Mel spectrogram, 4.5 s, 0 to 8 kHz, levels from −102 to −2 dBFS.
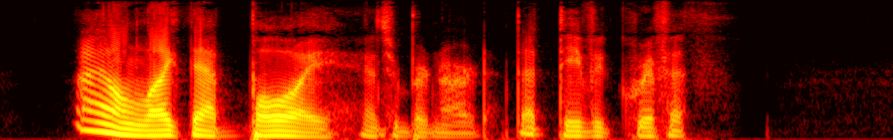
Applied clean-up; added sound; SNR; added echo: none; none; none; none.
